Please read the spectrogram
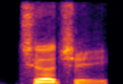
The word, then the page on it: churchy: British English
